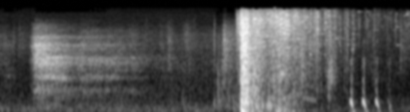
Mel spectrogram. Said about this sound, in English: Just smashing the windshield of the car that he bought him just to force him to take the bus to his construction job.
